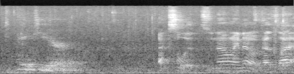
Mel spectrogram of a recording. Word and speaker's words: Takier: So I guess when his dad came here about 7 or 8 years old, took the I-A-N off, so his name is Takier.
